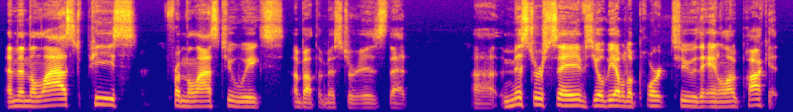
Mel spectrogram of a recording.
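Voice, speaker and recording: A man's voice: medium pitch, moderate pace, a bit bright, dry recording, studio quality. A man co-hosting a podcast, chatting casually about video game news. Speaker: podcast co-host.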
